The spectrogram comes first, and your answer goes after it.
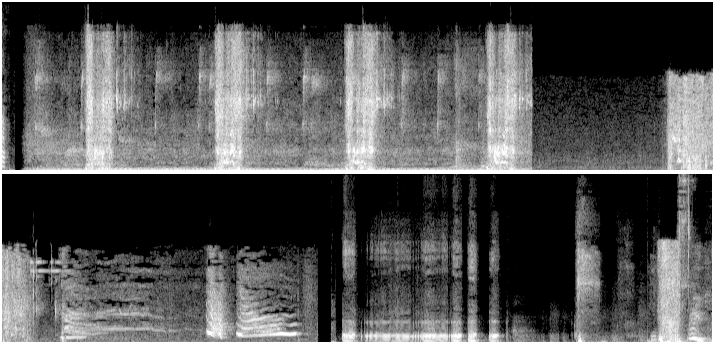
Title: The Funniest Dog Sneezes on the Internet! 🤧😂 #shorts #dog #funniestdogs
